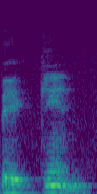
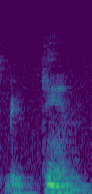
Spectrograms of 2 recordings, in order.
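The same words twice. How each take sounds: First: The stress is on the first syllable. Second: The stress is on the second syllable. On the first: The speaker calls it wrong. "It's not begin" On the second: The speaker calls it right. "it's begin. So the stress is on the second syllable"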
